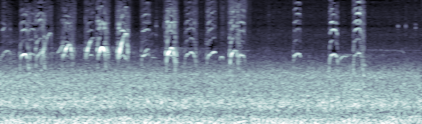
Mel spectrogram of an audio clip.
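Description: A small bird chirping repeatedly: about a dozen short, high, arching chirps, coming in quick runs and stopping a little before the end, over a steady background hiss.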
